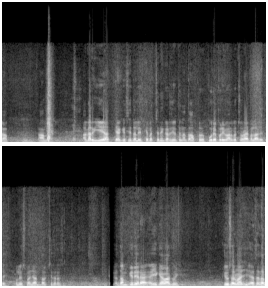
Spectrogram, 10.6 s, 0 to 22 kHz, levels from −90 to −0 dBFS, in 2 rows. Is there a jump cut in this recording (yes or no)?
yes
